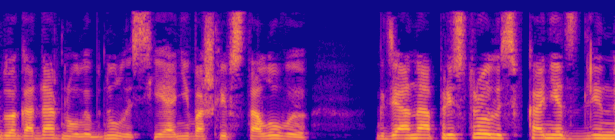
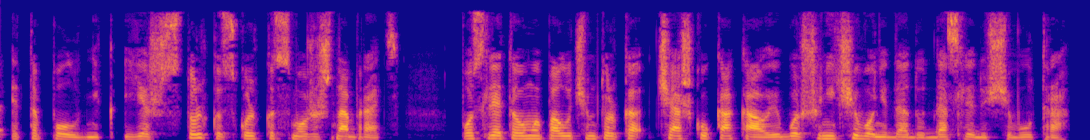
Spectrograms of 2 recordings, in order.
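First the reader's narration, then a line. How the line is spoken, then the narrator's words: Girl's whisper. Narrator (Russian): Одна из девочек прошептала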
